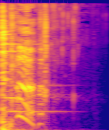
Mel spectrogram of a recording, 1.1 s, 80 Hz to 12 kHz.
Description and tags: Spade hacking sound, with gore effects
This audio was originally created for a WW2 game, but I thought I'd post it here as well. A watermelon was used to create the gore effect.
